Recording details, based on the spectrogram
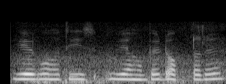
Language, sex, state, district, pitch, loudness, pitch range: Hindi, female, Punjab, Pathankot, 235 Hz, -15 LUFS, 225-245 Hz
